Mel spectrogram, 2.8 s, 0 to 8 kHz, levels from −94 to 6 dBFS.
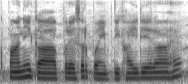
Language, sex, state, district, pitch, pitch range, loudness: Hindi, male, Uttar Pradesh, Saharanpur, 150 Hz, 140-160 Hz, -16 LUFS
